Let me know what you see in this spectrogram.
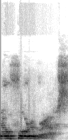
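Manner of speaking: dropped, deep, low-register voice. Retelling a psychic on the stairs telling the camera off: imitating a deep voice. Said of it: "in this deep voice".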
